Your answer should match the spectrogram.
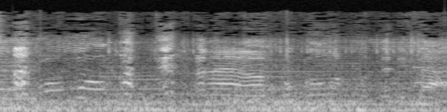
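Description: Steady low rumble of a moving car heard inside the cabin, with short fragments of women's voices over it.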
